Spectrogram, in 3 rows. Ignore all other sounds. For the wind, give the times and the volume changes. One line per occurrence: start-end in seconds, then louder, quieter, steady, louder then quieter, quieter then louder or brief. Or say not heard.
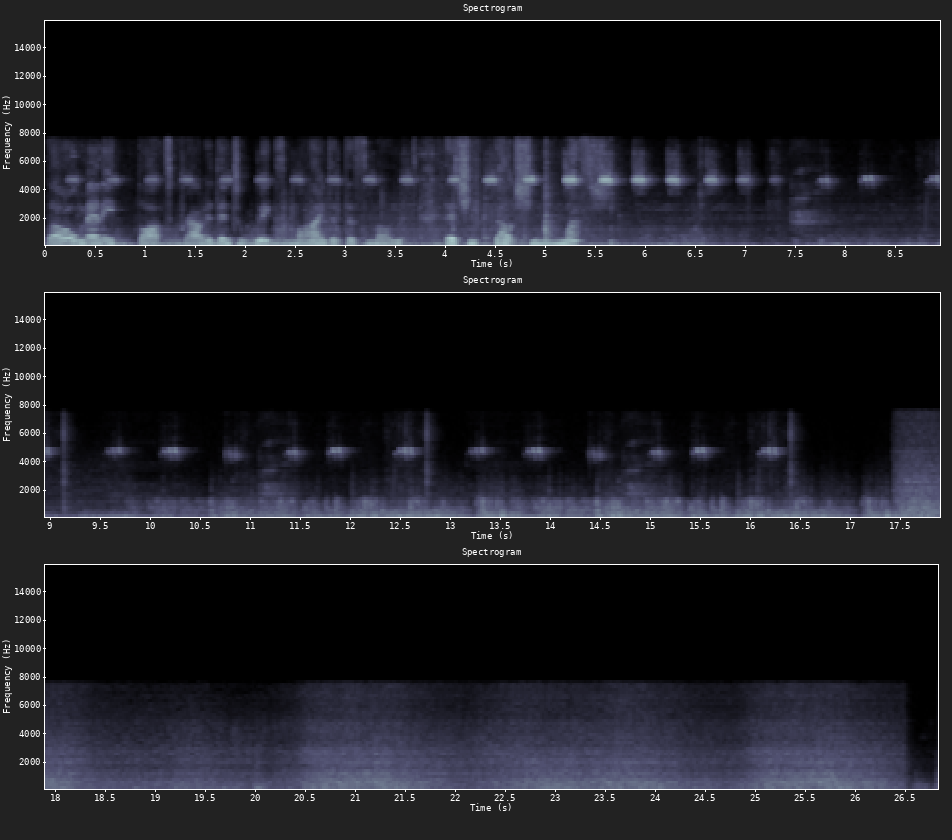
0.0-26.7 quieter then louder.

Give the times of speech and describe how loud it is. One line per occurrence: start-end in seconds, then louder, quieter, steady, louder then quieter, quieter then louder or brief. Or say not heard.
0.0-5.6 steady.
